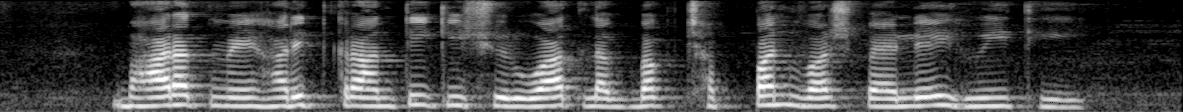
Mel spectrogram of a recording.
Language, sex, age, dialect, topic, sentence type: Hindi, female, 18-24, Marwari Dhudhari, agriculture, statement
